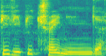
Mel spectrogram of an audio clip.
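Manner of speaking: very slow, slight put-on English accent. Announcing the name of a new video series, with a little English accent. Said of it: "avec le petit accent anglais".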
